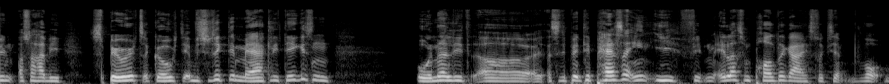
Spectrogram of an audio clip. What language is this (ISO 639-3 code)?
dan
